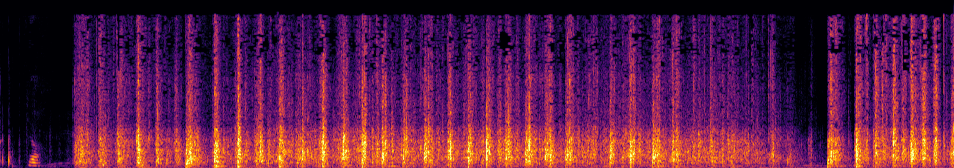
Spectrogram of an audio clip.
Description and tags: We will use this sounds to create a sound postcard.
doctor-puigvert, sonicsnaps, spain, barcelona, sonsdebarcelona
